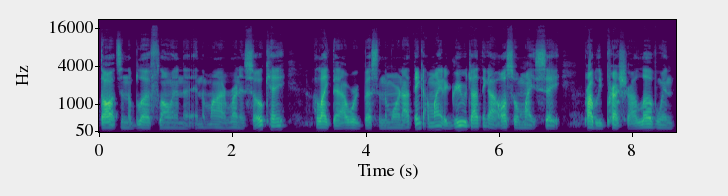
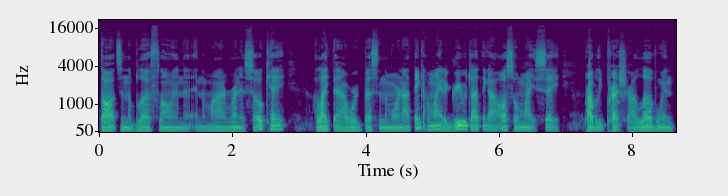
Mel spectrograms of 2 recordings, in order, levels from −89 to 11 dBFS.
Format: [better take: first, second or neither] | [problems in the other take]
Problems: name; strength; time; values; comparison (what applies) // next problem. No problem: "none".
second | thin; very; fading below 300 Hz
